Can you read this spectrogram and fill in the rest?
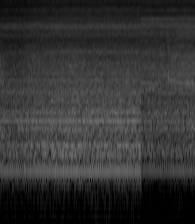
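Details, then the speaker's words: Kenmore dehumidifier, in use since June, reassembled after cleaning and oiling both fan-motor oil ports: even, smooth motor hum with a soft fan whoosh, easing down slightly near the end; fan and compressor sound good; low vibration, running normally. "oiled the motor and it sounds great all right very smoothly not so many vibrations and no rivaling either"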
